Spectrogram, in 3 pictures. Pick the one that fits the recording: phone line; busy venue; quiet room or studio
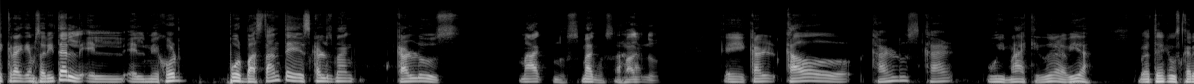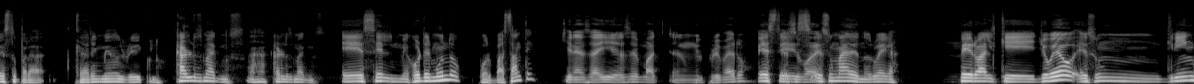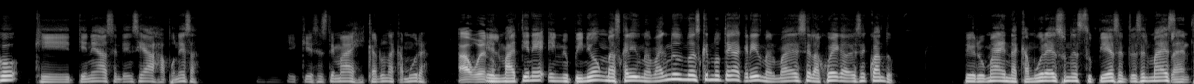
quiet room or studio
